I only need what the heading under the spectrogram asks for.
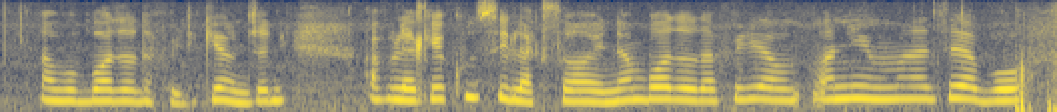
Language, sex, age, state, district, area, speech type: Nepali, female, 18-30, West Bengal, Kalimpong, rural, spontaneous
